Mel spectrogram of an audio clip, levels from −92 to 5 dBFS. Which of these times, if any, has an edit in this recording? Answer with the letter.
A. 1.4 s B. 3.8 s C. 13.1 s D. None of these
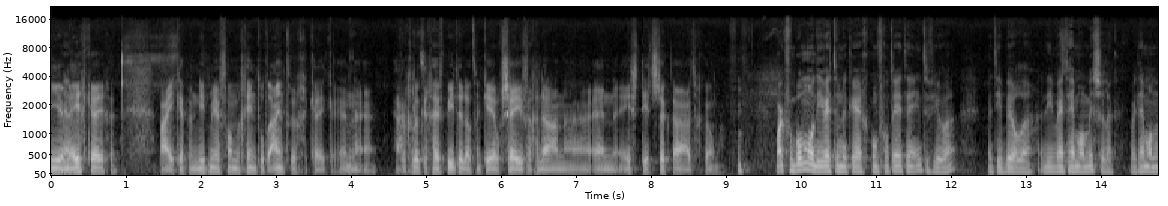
D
